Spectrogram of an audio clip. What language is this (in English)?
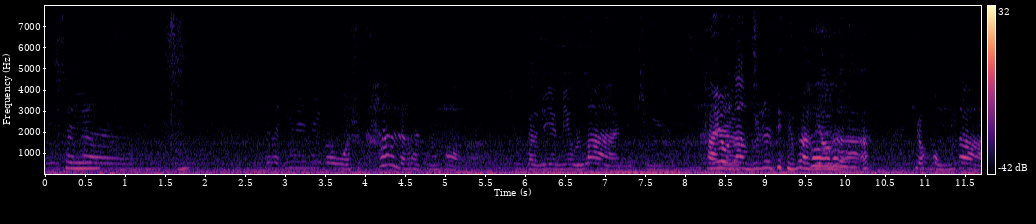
Chinese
